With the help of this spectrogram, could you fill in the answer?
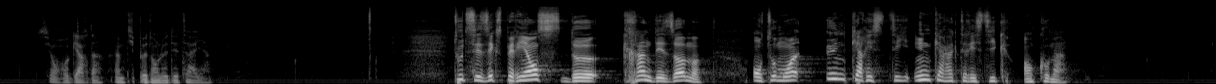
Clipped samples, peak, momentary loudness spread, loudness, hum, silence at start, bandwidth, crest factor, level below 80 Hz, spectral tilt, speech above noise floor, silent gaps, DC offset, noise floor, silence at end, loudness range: under 0.1%; -6 dBFS; 20 LU; -24 LUFS; none; 0.5 s; 15.5 kHz; 22 dB; -58 dBFS; -5 dB/octave; 42 dB; none; under 0.1%; -66 dBFS; 1.5 s; 19 LU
